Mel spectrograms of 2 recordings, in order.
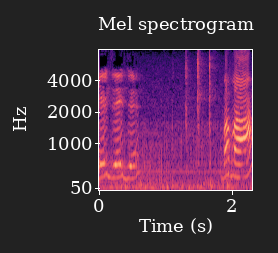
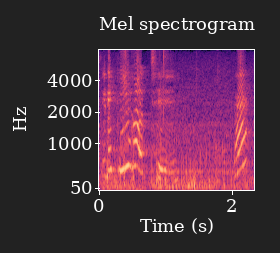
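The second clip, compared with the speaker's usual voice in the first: high sing-song parent voice; 8 semitones higher than usual. Real, not acted. Parent addressing baby playfully.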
